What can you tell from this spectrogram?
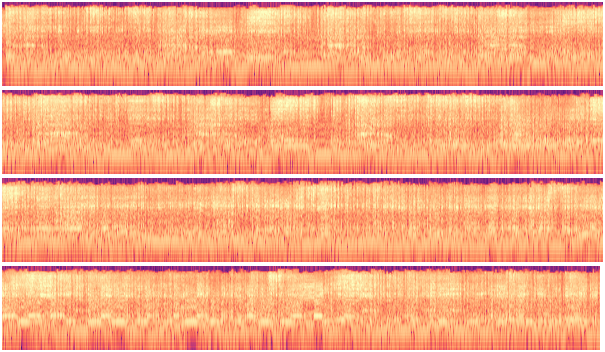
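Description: Thrash metal band playing live: electric guitars, bass and a drum kit at a steady, loud level.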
